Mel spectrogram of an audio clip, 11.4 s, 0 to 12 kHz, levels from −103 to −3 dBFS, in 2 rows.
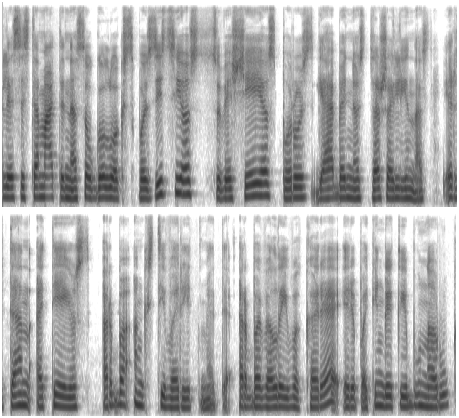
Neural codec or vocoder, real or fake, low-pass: none; real; 10.8 kHz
